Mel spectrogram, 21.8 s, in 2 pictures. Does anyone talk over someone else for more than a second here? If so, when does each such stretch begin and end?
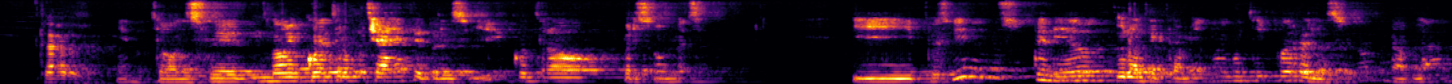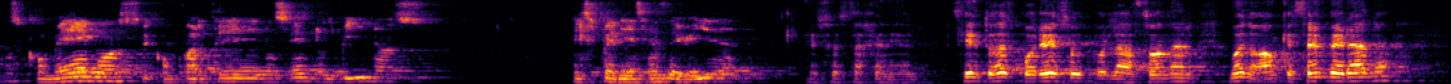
none

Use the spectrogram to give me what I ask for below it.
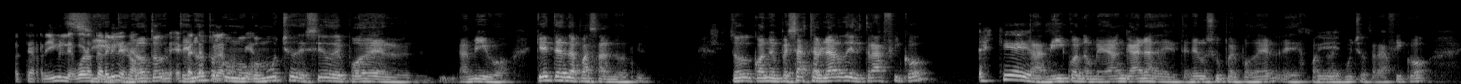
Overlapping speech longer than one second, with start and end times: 0.7-2.6

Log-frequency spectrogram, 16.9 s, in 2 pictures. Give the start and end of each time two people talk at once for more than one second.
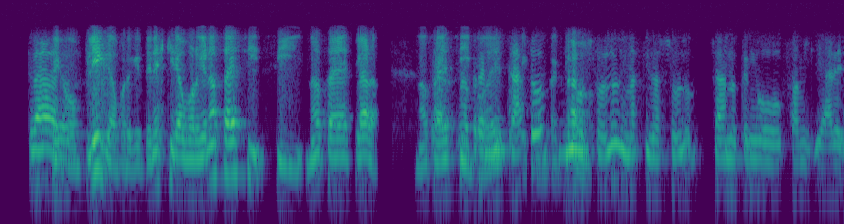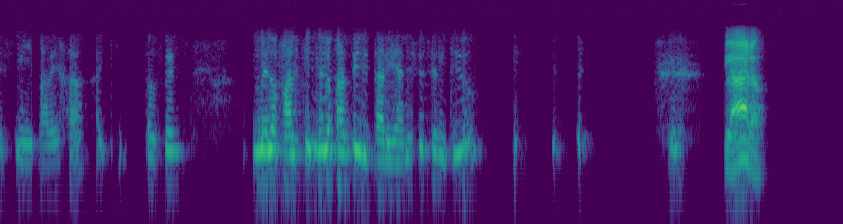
4.3-5.9

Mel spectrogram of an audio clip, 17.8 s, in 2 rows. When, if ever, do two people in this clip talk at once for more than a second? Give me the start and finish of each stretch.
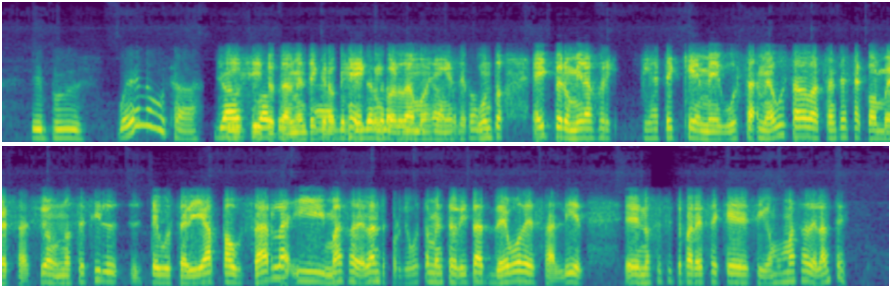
2.1-4.9

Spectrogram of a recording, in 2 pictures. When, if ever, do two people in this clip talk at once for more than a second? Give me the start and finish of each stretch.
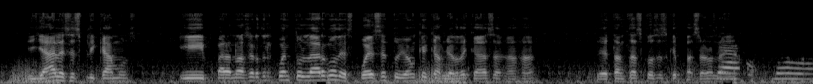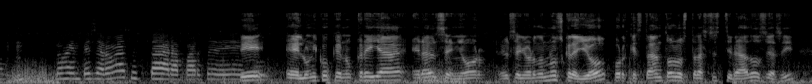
none

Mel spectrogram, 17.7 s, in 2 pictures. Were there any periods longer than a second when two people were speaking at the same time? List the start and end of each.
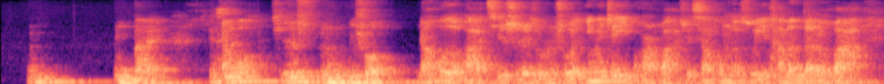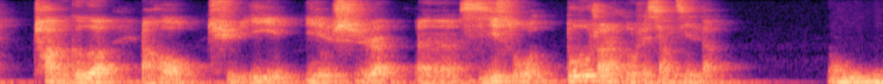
none

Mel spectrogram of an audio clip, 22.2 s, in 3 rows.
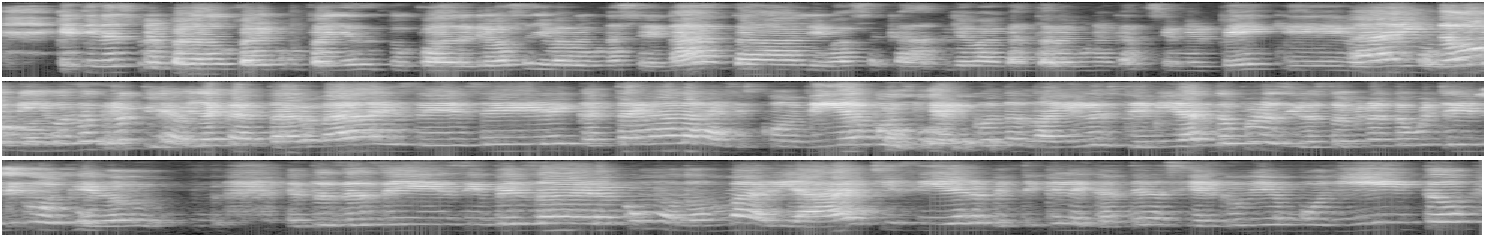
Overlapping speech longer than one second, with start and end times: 6.7-8.0

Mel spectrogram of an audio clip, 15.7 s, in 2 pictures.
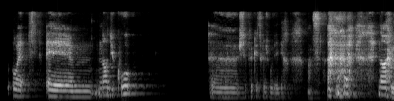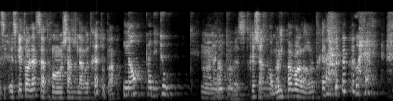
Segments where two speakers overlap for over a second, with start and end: none

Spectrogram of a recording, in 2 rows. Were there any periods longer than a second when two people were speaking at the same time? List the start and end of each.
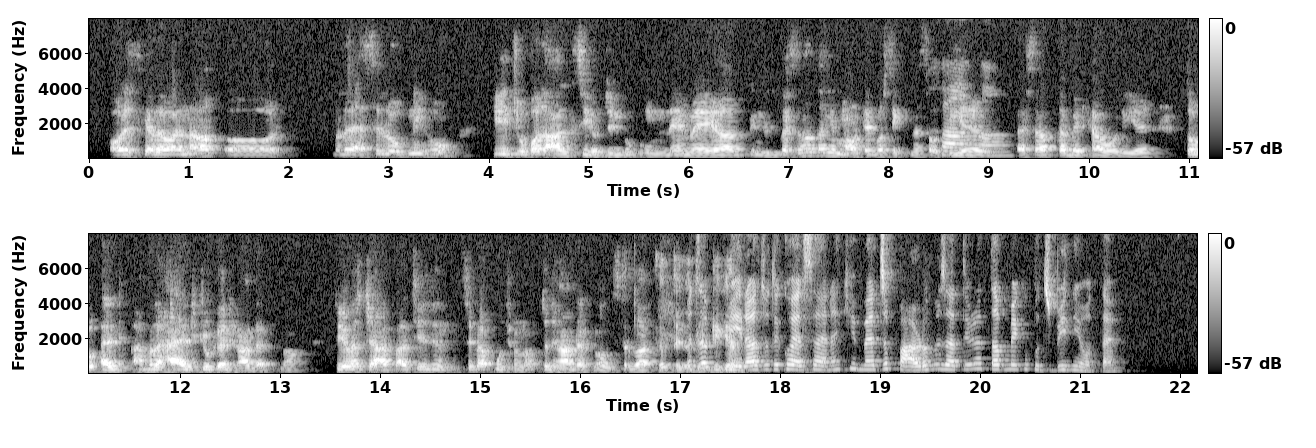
none

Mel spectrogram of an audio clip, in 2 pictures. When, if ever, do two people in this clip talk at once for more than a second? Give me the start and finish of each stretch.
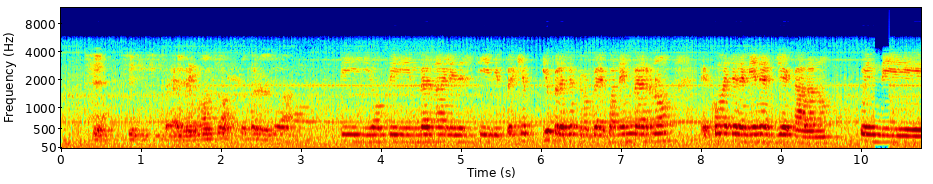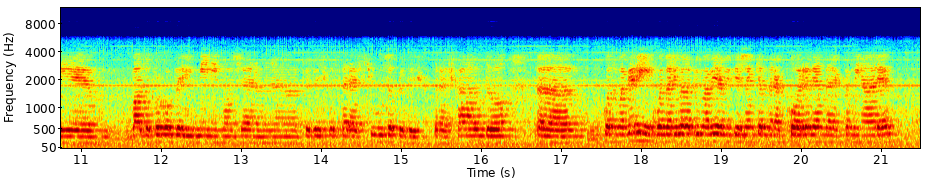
1.3-2.9

